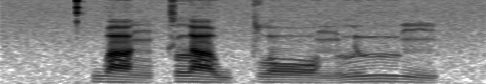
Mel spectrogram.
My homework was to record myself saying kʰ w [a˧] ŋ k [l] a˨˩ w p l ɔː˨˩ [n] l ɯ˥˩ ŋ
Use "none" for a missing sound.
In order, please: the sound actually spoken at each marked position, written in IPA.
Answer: a˨˩, l, n

